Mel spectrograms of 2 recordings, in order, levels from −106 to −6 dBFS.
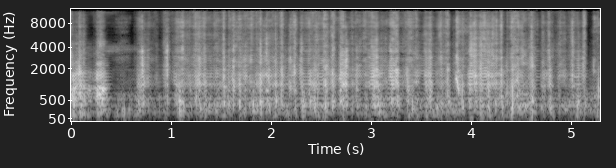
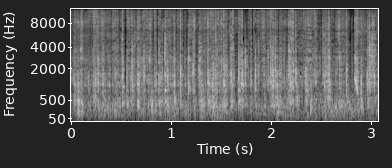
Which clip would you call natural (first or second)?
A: second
